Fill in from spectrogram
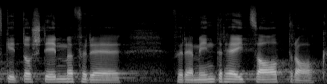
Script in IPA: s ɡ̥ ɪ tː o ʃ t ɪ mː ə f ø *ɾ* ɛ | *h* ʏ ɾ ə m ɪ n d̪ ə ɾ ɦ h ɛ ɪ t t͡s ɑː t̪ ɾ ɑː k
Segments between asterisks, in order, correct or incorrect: correct, incorrect

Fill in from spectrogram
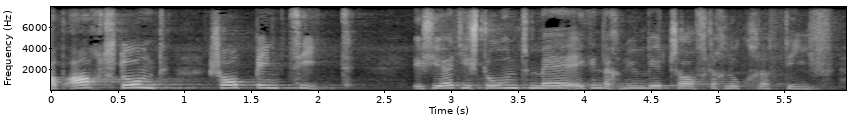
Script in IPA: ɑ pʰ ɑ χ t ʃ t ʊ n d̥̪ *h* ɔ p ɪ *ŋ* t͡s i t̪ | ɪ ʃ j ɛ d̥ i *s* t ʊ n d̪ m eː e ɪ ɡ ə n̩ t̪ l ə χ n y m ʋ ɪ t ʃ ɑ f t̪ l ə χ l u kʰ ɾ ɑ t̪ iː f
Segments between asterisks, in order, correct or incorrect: incorrect, correct, incorrect

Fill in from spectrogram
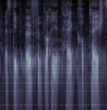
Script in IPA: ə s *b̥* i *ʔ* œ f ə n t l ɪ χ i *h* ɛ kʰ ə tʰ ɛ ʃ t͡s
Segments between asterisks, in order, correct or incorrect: incorrect, incorrect, correct

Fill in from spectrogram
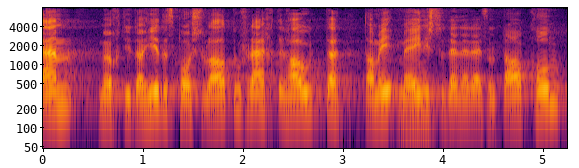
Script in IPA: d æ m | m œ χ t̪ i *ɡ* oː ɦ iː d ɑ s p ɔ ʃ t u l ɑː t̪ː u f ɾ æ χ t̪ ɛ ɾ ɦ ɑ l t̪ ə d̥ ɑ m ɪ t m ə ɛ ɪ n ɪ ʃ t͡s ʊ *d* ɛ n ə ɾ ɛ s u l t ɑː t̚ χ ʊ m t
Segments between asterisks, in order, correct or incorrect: incorrect, correct

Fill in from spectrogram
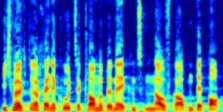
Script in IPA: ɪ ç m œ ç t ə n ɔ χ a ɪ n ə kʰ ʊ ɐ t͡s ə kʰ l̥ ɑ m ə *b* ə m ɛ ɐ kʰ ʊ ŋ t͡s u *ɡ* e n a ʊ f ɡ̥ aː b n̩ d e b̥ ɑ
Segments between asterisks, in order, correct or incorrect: correct, incorrect

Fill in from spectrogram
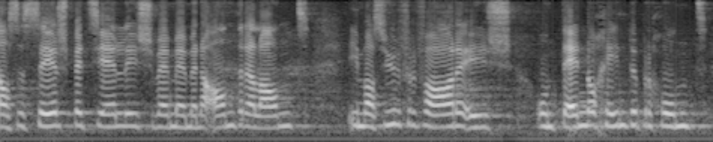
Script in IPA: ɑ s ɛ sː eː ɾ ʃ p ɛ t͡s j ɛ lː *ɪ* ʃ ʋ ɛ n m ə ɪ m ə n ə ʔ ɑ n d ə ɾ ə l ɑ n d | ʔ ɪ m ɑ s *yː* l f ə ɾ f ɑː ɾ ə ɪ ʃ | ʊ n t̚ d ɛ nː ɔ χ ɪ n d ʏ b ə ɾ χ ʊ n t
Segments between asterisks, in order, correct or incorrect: correct, correct

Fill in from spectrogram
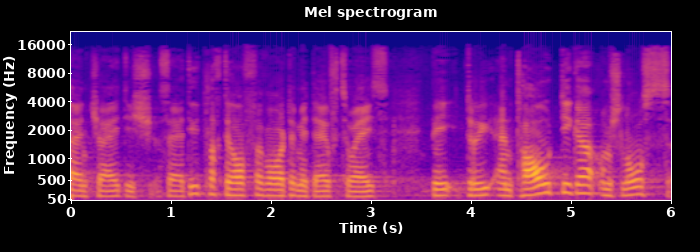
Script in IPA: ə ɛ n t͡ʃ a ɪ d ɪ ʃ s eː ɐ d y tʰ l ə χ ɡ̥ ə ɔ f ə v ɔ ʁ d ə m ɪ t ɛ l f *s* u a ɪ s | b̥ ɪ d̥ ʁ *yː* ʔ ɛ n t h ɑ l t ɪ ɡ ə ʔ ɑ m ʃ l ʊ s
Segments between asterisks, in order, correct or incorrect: incorrect, correct

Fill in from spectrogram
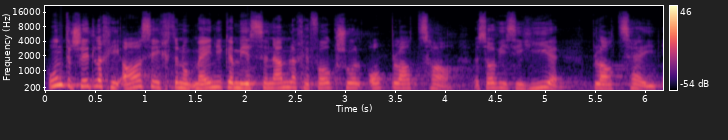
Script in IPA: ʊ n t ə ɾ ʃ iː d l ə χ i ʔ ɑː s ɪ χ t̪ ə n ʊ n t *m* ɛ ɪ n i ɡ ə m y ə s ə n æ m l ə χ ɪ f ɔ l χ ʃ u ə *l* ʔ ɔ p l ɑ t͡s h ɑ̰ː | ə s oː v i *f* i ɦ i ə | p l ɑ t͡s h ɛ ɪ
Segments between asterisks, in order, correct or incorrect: correct, correct, incorrect

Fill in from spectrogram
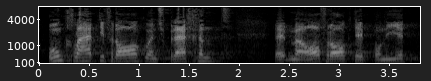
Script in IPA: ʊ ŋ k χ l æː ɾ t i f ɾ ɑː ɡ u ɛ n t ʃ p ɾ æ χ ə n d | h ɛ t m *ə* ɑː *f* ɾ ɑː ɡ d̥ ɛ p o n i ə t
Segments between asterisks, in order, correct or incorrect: correct, correct

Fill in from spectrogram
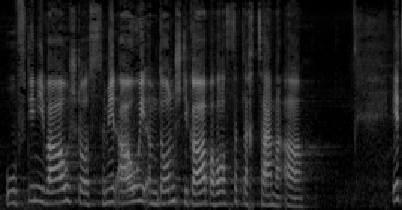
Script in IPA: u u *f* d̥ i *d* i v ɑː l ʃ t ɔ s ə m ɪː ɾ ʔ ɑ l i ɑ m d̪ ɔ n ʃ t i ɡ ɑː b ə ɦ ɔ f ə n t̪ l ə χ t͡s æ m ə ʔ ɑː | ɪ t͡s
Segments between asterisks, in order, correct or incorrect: correct, incorrect

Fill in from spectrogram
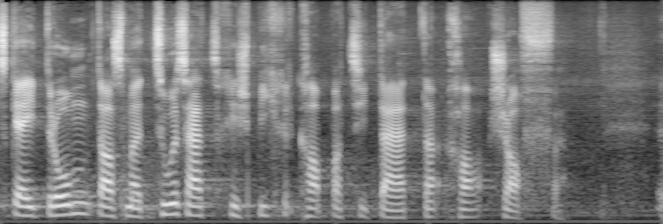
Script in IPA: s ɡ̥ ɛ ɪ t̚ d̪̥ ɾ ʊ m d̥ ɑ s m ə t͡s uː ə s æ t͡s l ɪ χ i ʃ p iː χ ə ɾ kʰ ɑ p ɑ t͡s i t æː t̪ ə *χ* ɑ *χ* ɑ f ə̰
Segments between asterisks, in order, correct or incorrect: correct, incorrect

